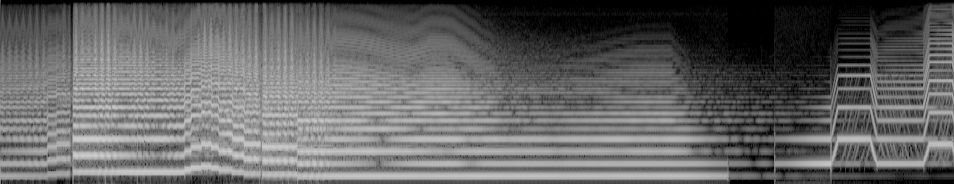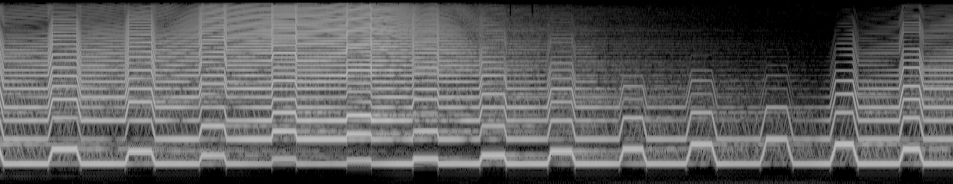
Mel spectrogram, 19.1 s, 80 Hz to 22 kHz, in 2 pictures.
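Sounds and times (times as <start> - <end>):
synthesizer lead melody: 0.0 - 9.0.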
